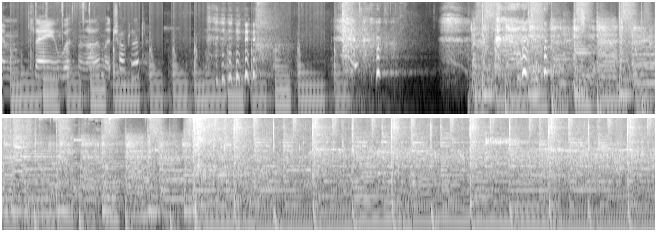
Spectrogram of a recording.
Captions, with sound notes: - I'm... playing with another of my chocolate. (laughs loudly) (loud cheering)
